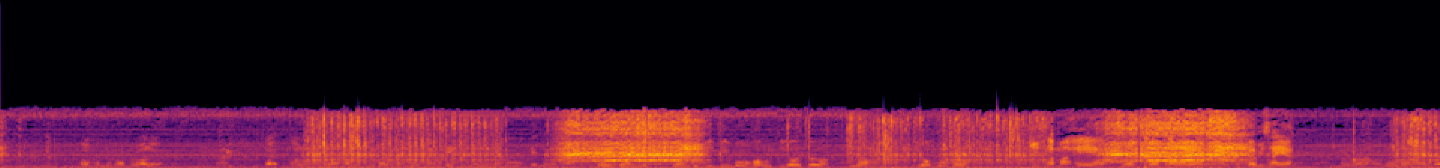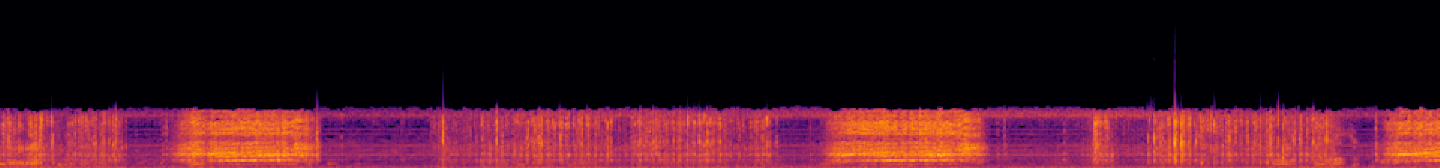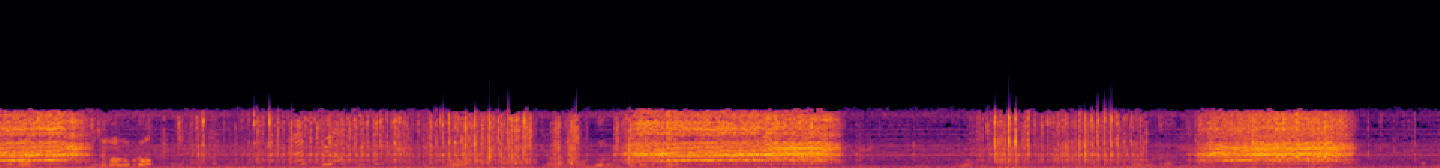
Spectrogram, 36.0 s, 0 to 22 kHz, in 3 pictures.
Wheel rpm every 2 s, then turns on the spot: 0, 20, 80, 20, 70, 20, 60, 20, 20, 80, 20, 60, 30, 20, 80, 60, 40, 70.
2-8 10-12 14-18 20-22 24-28 30-32 34-36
